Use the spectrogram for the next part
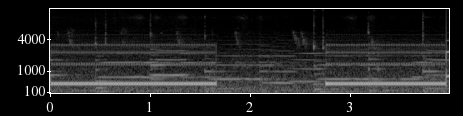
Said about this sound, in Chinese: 掏出手机按了一个号码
